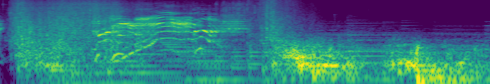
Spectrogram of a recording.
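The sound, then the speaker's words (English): Splashing, rushing water as divers wearing masks plunge underwater, a continuous churning wash lasting several seconds with swooping voices over it. “Here, these special masks will help us communicate underwater. Ready? Let's dive.”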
